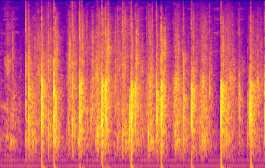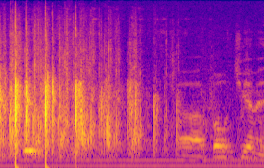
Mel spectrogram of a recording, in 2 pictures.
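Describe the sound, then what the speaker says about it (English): A small group claps for a few seconds at a graduation ceremony, sharp uneven claps close by, tapering off as a voice begins speaking. "Let's have a round of applause for both of them."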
